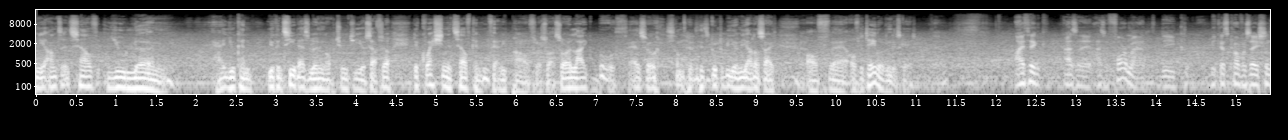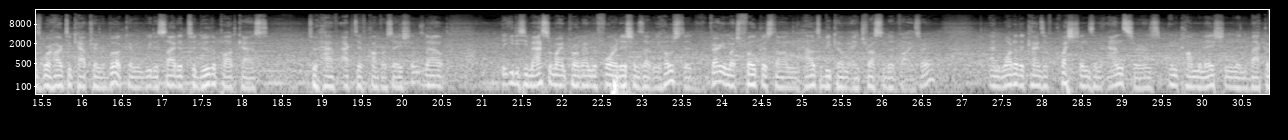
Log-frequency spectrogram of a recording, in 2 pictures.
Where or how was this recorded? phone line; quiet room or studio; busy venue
busy venue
